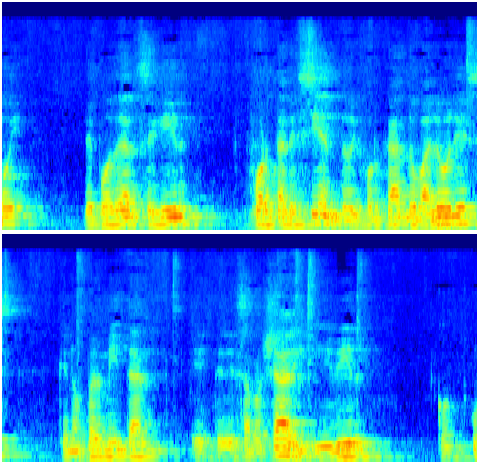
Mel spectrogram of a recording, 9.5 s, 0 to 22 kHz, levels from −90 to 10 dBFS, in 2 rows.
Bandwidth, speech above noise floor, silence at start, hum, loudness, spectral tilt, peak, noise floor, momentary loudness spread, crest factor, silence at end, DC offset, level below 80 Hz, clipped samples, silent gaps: 16 kHz; 30 dB; 0 s; none; -21 LUFS; -7.5 dB/octave; -4 dBFS; -51 dBFS; 18 LU; 18 dB; 0 s; under 0.1%; -58 dBFS; under 0.1%; none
